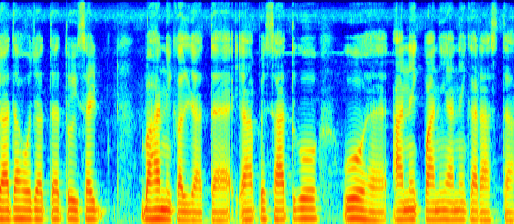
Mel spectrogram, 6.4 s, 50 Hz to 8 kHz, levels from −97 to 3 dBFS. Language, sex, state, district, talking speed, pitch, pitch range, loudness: Hindi, male, Bihar, West Champaran, 215 wpm, 120 Hz, 115-125 Hz, -18 LUFS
